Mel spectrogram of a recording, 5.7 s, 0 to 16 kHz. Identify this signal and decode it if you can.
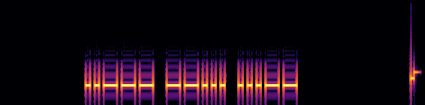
Morse code, heard as a keyed tone, about 20 wpm, 700 Hz. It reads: 273
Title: Numbers - 3-Digit 20wpm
